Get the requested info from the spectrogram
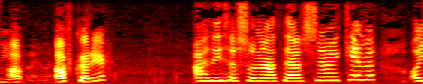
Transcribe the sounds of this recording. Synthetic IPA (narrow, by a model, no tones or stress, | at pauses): afkʰœɾjʏ | aθiisasɔnaːðθɛaɾsɛɪcʰeːmʏɾ | ɔɣ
